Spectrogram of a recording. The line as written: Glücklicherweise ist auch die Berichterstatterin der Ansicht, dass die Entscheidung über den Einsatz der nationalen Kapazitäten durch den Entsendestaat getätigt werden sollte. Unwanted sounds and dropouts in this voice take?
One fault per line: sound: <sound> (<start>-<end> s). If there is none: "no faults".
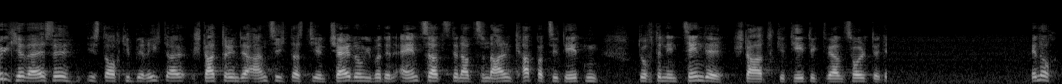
no faults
